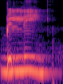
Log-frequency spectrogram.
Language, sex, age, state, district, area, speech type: Sindhi, female, 30-45, Gujarat, Surat, urban, read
